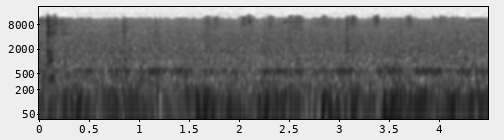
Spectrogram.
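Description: Faint, quiet hall background with a steady low music bed or tone, and a few soft clicks from a plastic draw ball being handled.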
